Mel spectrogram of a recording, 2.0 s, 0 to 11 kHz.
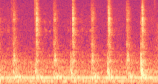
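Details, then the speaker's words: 1977 Chevy Monte Carlo, battery connected, key off: quick regular clicking about four to five per second over a faint hum, a relay chattering. Power is present with the key off, suspected of keeping the fan running and draining the battery. "clicking in and out every time I give a power it shouldn't do that the key is off so I should be getting no power inside"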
